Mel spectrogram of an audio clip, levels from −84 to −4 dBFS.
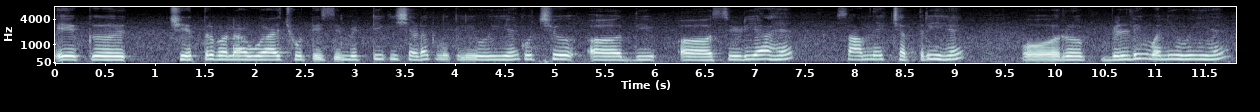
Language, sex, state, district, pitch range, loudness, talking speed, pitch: Hindi, female, Chhattisgarh, Sarguja, 185-215 Hz, -13 LUFS, 125 wpm, 195 Hz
